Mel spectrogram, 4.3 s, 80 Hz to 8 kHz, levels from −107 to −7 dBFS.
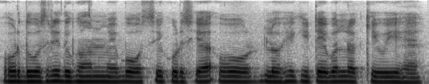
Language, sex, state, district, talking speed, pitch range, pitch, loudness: Hindi, male, Uttar Pradesh, Saharanpur, 195 wpm, 135-140 Hz, 140 Hz, -14 LUFS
